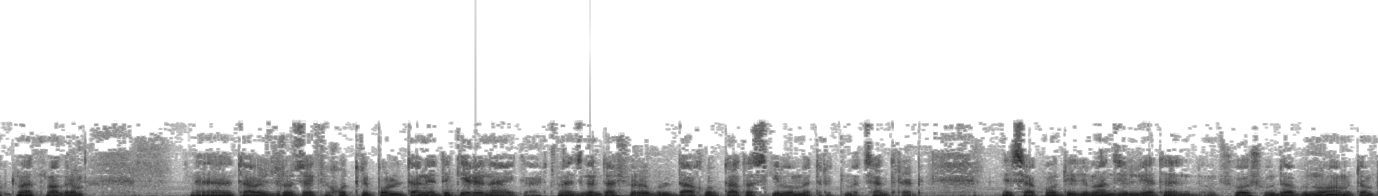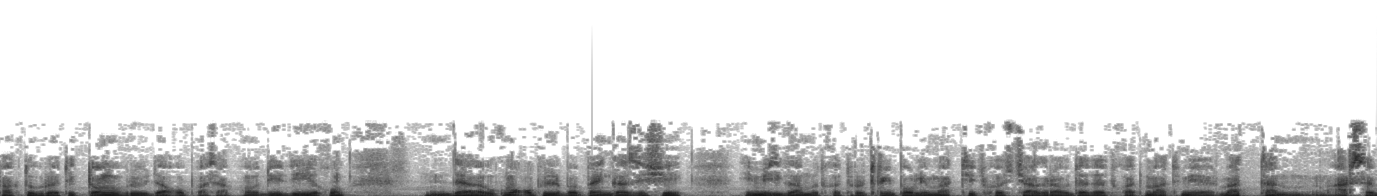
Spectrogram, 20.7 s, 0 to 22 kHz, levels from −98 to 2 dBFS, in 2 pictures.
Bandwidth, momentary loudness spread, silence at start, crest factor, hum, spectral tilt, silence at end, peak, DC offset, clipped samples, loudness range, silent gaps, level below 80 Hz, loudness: 8.6 kHz; 9 LU; 0 s; 14 dB; none; -7 dB/octave; 0 s; 0 dBFS; under 0.1%; under 0.1%; 2 LU; none; -26 dBFS; -15 LUFS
